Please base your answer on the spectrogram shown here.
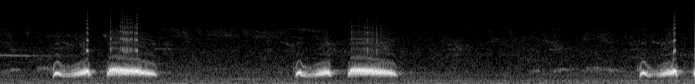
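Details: Spotted dove (tekukur) pikat call for luring birds into traps: three phrases roughly every two and a half seconds, each a short upslurred double coo and a loud steady low coo, with light outdoor background noise.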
